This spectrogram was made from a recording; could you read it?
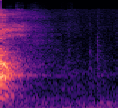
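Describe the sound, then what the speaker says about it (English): A single short cough from someone with allergies to cats and dogs lands near the end, a brief close burst after quiet. "So my eyes are burning, and I keep coughing."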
